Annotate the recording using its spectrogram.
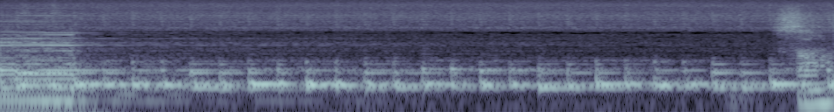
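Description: A recorded song playing back over hi-fi loudspeakers. About half a second in, the bass and fuller sound drop away to a sparse line of repeated mid-pitched notes, and the full mix comes back in right at the end.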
